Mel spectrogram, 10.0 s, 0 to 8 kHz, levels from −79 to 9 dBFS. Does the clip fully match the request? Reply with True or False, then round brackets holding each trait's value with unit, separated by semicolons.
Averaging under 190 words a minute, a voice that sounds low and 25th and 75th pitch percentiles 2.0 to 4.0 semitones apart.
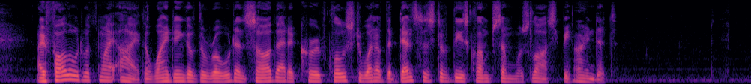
True (175 wpm; 115 Hz; 2.5 semitones)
